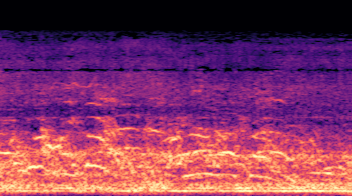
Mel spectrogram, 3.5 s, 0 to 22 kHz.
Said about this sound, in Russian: В конце октября 2023 года в аэропорт Махачкалы ворвалась разъяренная толпа с палестинскими флагами. Люди искали в аэропорту беженцев из Израиля и пытались атаковать пассажиров рейса из Тель-Авива.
